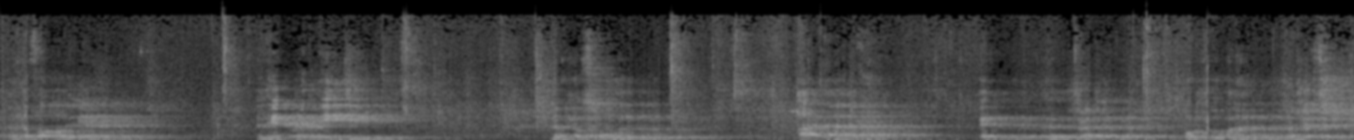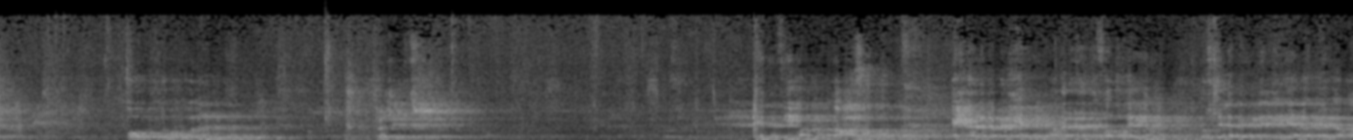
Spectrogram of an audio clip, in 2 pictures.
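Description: A woman speaks through a microphone in a lecturing tone.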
